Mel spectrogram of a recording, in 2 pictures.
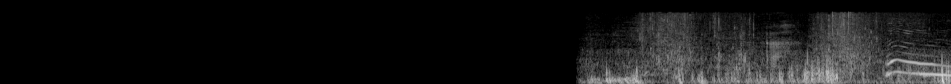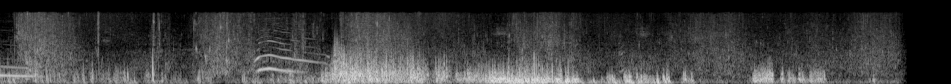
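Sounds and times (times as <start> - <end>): wind on microphone: 5.8 - 18.6
water splashing around feet: 6.2 - 18.6
high voice calling out: 7.6 - 8.0, 8.8 - 10.2, 12.0 - 13.1.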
